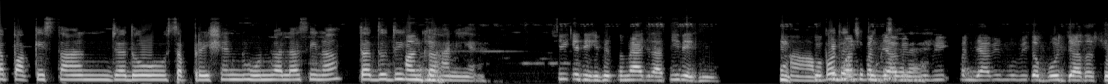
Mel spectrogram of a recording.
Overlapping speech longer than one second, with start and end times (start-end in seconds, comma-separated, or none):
7.9-9.2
